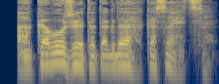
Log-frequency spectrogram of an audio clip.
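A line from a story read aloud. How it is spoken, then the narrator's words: Fading, weak question. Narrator (Russian): спросил адвокат угасающим голосом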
